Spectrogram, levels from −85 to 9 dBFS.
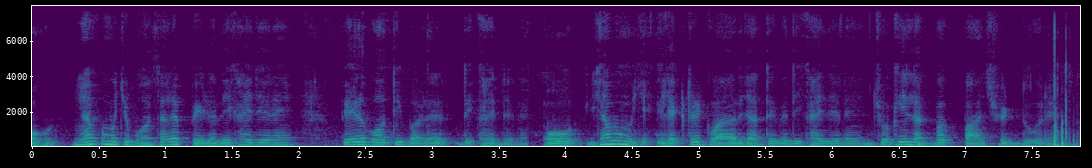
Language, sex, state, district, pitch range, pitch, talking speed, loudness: Hindi, male, Maharashtra, Aurangabad, 120-160 Hz, 130 Hz, 280 wpm, -33 LUFS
